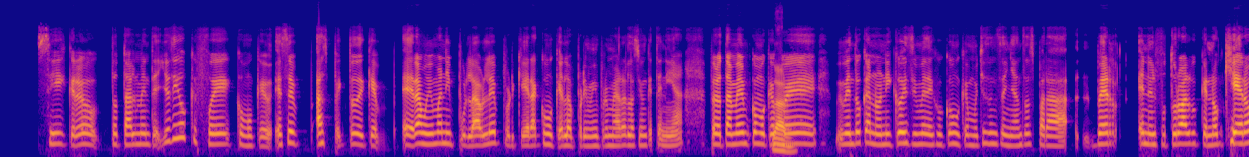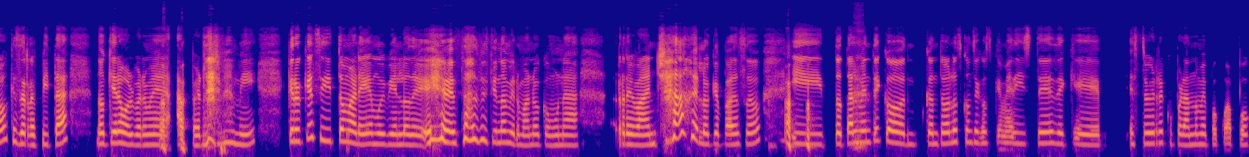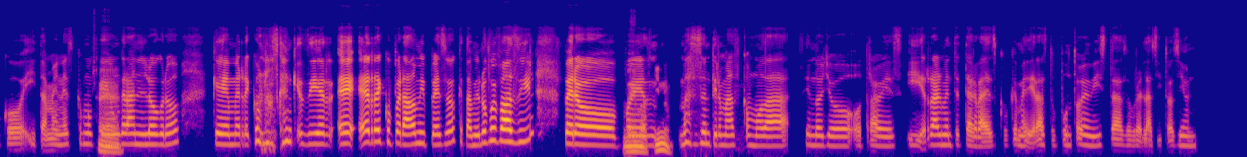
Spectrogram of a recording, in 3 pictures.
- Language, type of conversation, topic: Spanish, advice, ¿Cómo te has sentido al notar que has perdido tu identidad después de una ruptura o al iniciar una nueva relación?
- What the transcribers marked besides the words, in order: chuckle; other background noise; chuckle; chuckle; chuckle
